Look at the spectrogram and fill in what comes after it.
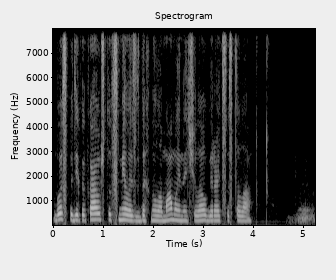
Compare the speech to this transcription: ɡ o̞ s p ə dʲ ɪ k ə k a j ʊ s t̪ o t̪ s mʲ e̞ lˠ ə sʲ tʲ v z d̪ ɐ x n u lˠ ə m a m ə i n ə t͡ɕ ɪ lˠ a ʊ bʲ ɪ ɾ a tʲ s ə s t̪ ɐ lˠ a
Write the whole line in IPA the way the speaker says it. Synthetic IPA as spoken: ɡ o̞ s p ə dʲ ɪ k ɐ k a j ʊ ʂ t̪ u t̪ s mʲ e̞ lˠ ə sʲ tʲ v z d̪ ɐ x n u lˠ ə m a m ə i n ə t͡ɕ ɪ lˠ a ʊ bʲ ɪ ɾ a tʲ s ə s t̪ ɐ lˠ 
